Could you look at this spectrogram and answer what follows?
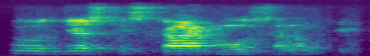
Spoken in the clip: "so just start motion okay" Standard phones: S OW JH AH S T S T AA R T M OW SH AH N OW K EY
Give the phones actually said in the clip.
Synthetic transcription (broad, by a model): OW JH AH S T S T AA R T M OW S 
